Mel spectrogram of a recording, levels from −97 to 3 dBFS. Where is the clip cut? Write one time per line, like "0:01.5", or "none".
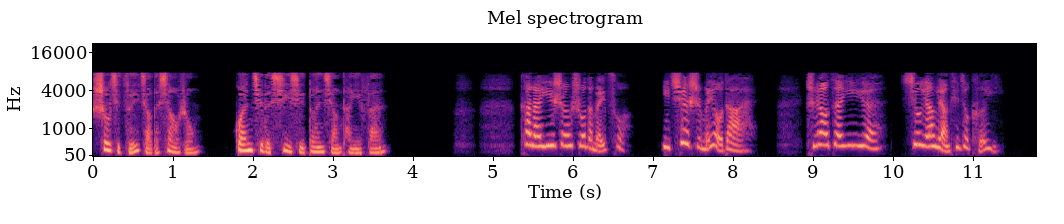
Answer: none

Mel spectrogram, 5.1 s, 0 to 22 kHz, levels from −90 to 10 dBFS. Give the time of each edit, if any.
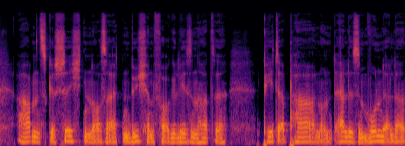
none

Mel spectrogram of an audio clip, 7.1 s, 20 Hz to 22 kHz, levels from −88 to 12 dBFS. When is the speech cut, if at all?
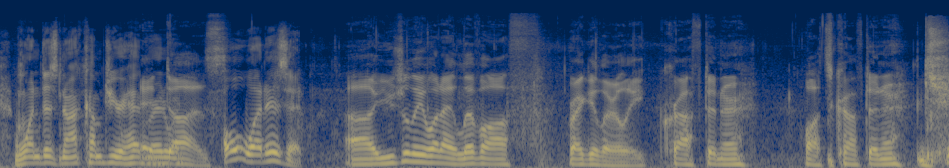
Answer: none

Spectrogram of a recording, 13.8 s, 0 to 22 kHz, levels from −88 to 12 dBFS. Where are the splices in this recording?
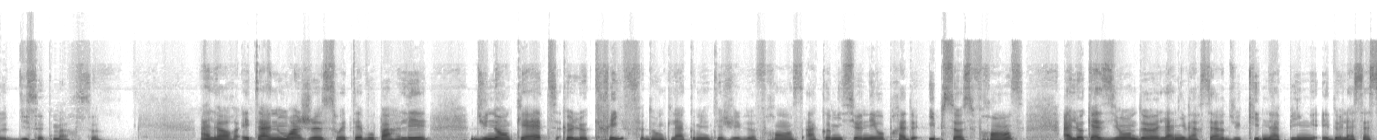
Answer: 0:05.6

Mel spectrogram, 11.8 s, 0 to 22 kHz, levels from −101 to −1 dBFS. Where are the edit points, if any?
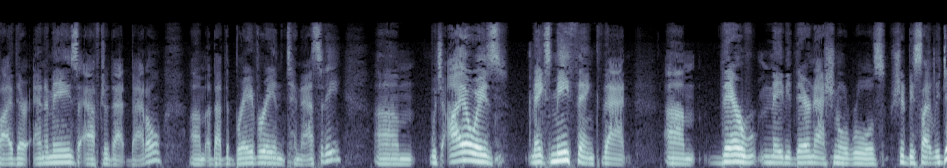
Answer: none

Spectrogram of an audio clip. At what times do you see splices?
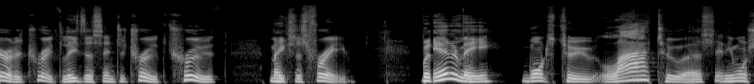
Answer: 0:04.3

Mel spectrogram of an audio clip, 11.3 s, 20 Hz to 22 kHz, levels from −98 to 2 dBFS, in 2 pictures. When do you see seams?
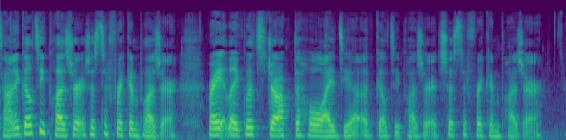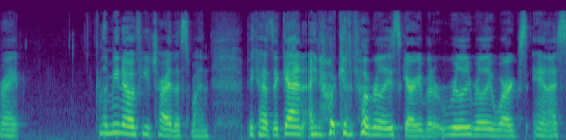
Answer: none

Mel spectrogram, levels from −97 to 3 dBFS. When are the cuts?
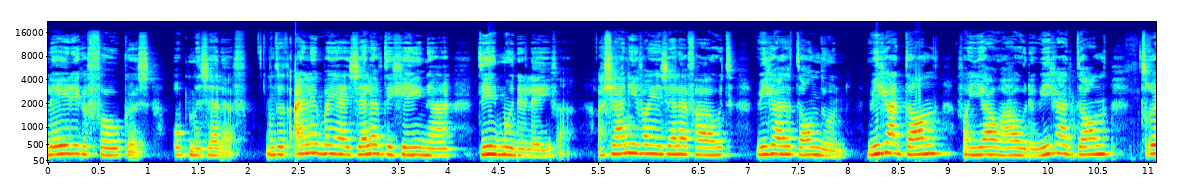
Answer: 0:02.1
0:04.7
0:08.1

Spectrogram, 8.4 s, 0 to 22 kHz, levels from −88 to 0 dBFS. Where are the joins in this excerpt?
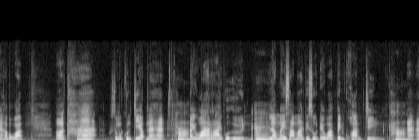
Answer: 0:02.1

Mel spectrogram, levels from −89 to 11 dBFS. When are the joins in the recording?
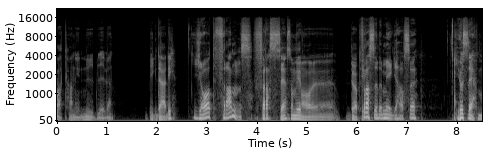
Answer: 0:03.1
0:04.9
0:06.0
0:06.4

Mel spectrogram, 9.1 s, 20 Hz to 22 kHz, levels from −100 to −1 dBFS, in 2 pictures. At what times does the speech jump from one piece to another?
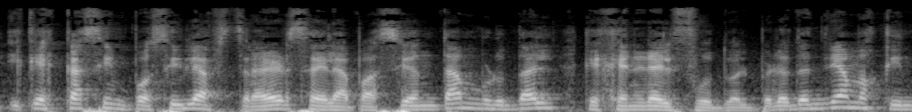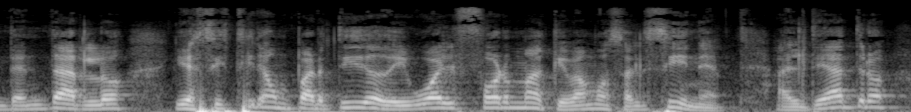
0:02.9

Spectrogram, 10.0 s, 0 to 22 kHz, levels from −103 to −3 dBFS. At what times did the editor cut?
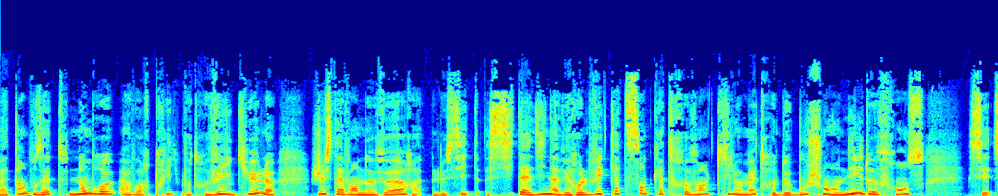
none

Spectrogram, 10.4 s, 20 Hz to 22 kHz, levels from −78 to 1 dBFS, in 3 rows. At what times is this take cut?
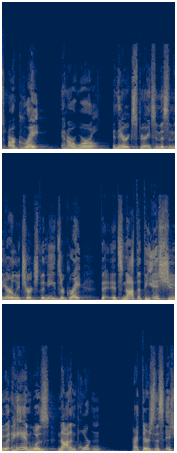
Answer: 0:02.1

